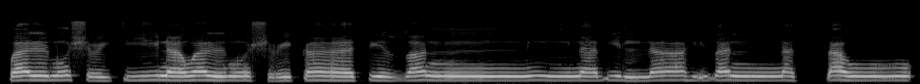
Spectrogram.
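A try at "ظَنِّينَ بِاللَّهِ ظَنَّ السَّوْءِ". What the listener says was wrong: Zanna ya, jangan janna, zanna. Billahi zannas sau.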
